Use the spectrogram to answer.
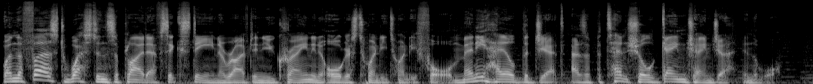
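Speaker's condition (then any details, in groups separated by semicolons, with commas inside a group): No condition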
